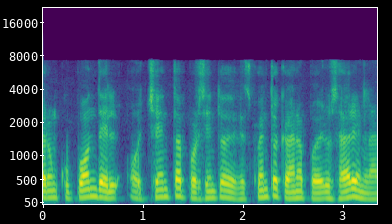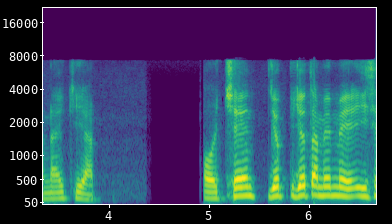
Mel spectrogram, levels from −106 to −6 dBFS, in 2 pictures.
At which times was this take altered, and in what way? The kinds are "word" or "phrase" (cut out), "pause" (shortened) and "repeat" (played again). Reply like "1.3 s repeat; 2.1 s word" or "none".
none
